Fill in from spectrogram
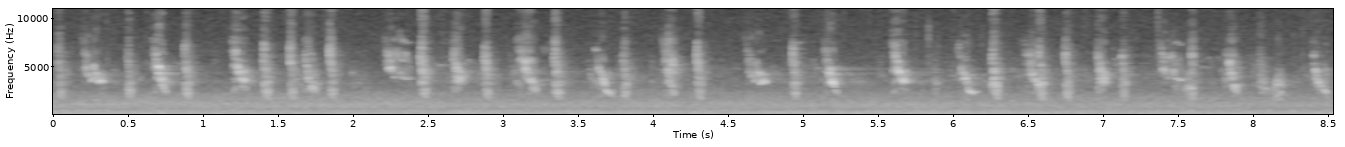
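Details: Several sparrows gather at a shrine platform (Tenmangu) to be fed, 6 May 2023; a lively, continuous run of bright, high chirps, over two a second, uneven in rhythm, above faint ambient noise.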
